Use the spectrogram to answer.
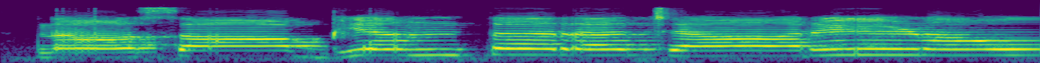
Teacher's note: అణకి ఔత్వం చారేణౌ ఇక్కడ యూజువల్ గా ఏం చేస్తారు నాసాభ్యాంతర అని చెప్పేస్తారు భాకి దీర్ఘం పెట్టి అలా చెప్పకూడదు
